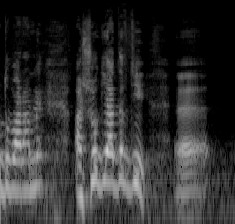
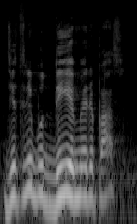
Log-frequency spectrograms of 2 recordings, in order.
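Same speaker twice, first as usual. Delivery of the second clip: usual speaking voice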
